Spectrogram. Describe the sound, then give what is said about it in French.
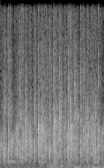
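Audience applause at a live show: many hands clap together in a dense, crackling burst that stays fairly even from start to finish. “applaudissez-le encore”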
